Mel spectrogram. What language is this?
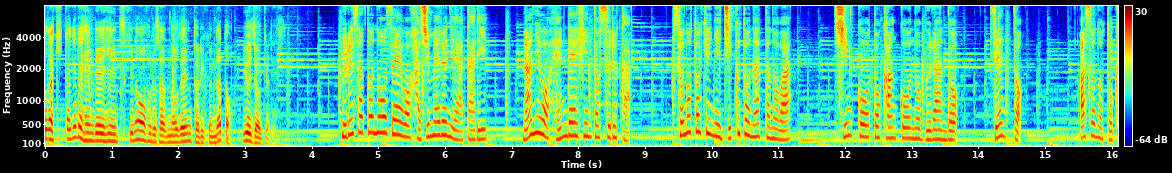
Japanese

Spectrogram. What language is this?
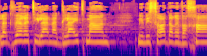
Hebrew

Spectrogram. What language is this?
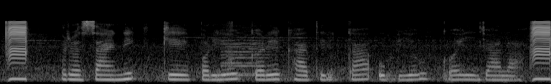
Bhojpuri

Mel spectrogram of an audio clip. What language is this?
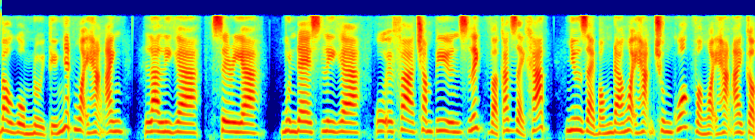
Vietnamese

